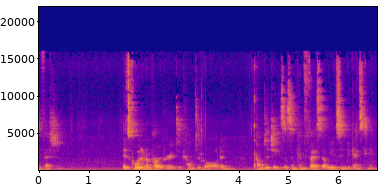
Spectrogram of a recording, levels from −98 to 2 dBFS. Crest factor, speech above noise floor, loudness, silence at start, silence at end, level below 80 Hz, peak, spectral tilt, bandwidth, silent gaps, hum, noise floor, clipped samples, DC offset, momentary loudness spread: 20 dB; 25 dB; -27 LUFS; 0 s; 0 s; -54 dBFS; -8 dBFS; -3.5 dB/octave; 16 kHz; none; none; -52 dBFS; under 0.1%; under 0.1%; 14 LU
